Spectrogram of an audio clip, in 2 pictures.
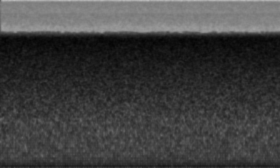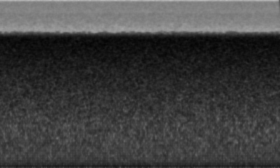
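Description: Steady, quiet static hiss with a low electrical hum underneath, unchanging throughout.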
